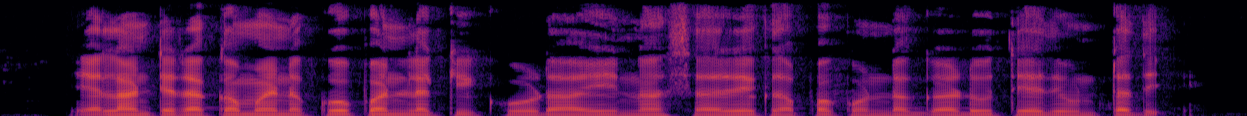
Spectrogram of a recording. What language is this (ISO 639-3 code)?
tel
